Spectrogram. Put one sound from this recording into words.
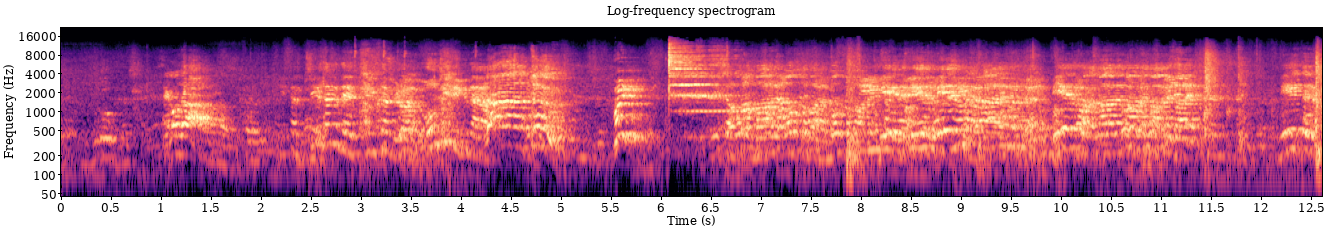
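Men shout encouragement loudly.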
